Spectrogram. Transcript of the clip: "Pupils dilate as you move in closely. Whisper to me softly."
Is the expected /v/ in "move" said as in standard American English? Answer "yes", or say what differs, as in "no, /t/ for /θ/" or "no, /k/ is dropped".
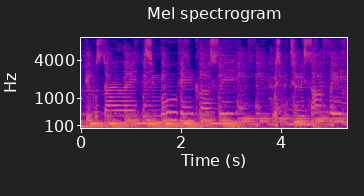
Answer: yes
